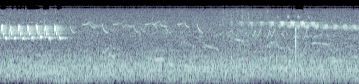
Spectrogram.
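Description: Lesser whitethroat giving a quick, dry rattle of about eight high notes on one pitch, followed by faint twittering of other birds and a softer, more distant rattle.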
